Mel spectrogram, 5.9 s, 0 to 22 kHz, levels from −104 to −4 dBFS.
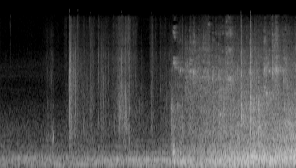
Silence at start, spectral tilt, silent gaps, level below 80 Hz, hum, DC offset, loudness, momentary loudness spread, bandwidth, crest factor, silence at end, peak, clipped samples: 0 s; -5 dB/octave; none; -48 dBFS; none; under 0.1%; -36 LUFS; 22 LU; 16 kHz; 24 dB; 0 s; -12 dBFS; under 0.1%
